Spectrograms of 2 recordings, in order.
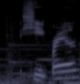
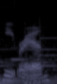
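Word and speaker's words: Heatran: pronounce that one's name heat brand is that how it's pronounced I'm guessing heat ran I think it's heat ran we'll meet heat gross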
